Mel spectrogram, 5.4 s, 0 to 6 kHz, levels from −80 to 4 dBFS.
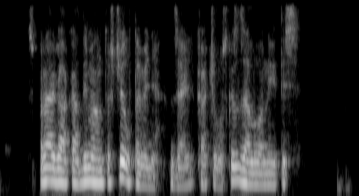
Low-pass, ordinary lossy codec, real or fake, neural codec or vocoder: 5.4 kHz; Opus, 24 kbps; real; none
